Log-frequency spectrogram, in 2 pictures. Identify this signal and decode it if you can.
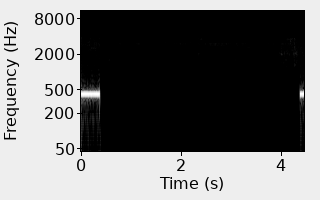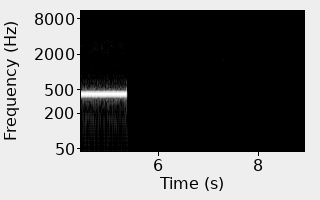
Ringback tone (Europe, 425 Hz).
